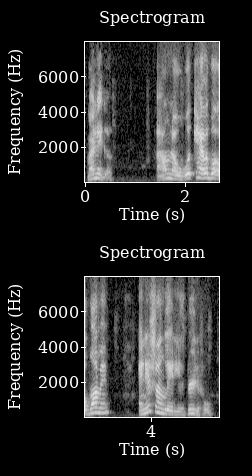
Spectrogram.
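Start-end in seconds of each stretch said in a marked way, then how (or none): none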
